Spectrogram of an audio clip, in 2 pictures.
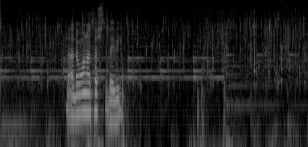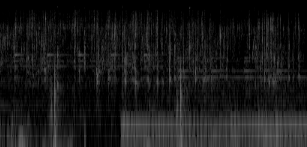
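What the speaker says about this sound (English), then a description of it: "Can you hear the water running?" Water runs softly in The Cat Lady game, a faint continuous trickle under a brief spoken line near the start, followed by a low steady hum and light clicks.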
